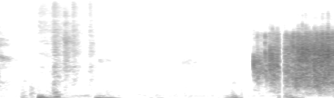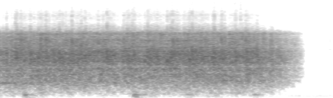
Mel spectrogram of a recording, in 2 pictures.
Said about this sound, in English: Wow, guys, thank you so much for that applause.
